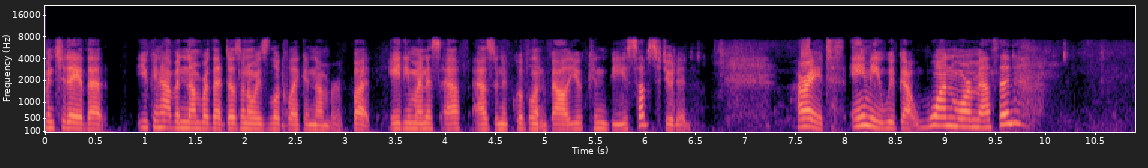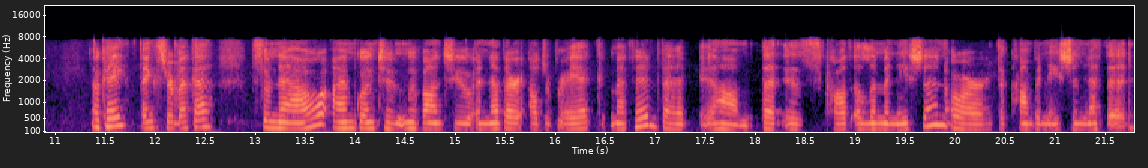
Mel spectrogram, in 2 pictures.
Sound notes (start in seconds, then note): 11.3 voiceover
